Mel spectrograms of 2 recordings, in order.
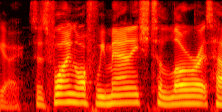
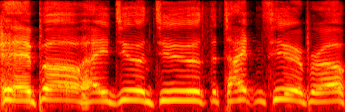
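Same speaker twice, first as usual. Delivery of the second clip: high, slow, stretched-out surfer dude drawl; 7 semitones higher than usual. Voicing the game character Arvin reading his line: surfer dude voice for Arvin. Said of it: "Why'd I go surf dude?".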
